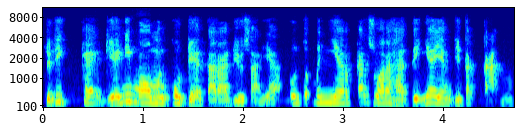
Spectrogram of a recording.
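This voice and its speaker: Male host, casual livestream chat, animated storyteller, filler-heavy. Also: high voice, brisk. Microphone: livestream phone.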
